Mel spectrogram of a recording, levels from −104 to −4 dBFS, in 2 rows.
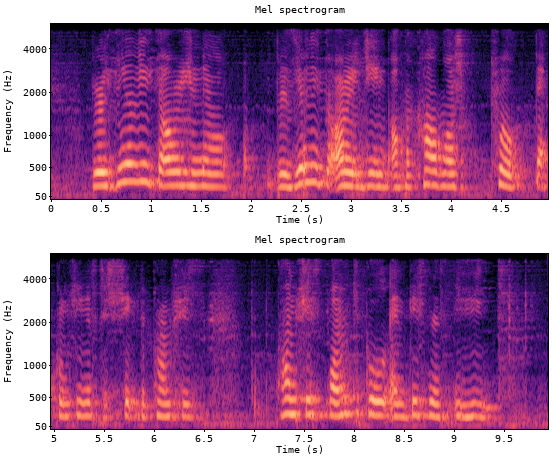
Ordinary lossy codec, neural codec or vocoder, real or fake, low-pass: none; codec, 44.1 kHz, 1.7 kbps, Pupu-Codec; fake; 5.4 kHz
